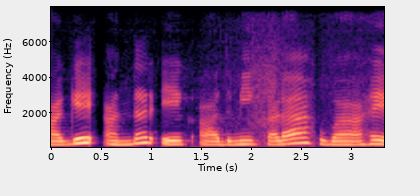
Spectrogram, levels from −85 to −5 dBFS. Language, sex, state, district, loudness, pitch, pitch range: Hindi, female, Himachal Pradesh, Shimla, -16 LUFS, 205 Hz, 195-250 Hz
